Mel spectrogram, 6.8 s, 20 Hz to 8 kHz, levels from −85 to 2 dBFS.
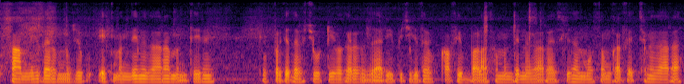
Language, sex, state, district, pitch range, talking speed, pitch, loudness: Hindi, male, Maharashtra, Chandrapur, 105-110 Hz, 350 wpm, 105 Hz, -24 LUFS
